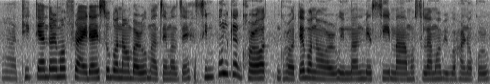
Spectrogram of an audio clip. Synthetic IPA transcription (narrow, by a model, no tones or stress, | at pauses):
tʰik̚tɛãdɔɹɛmɔjpʰɹajdajsʊbɔnaʊ̃baɹumazɛmazɛsimpulkɛɡʱɔɹɔt̚ɡʱɔɹɔtɛbɔnaw̃baɹuimanbesimamɔsɔlamɔjbjɔbɔɦaɹnɔkoɹʊ̃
